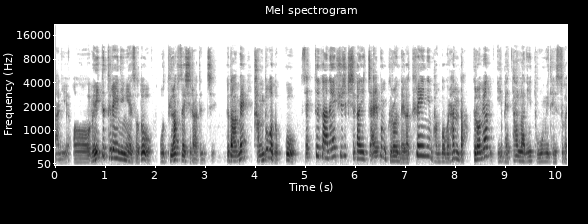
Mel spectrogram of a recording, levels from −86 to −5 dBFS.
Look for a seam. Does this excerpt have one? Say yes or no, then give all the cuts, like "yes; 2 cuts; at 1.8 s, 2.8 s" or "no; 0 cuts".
yes; 1 cut; at 8.3 s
